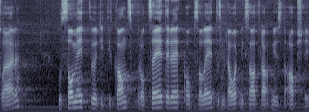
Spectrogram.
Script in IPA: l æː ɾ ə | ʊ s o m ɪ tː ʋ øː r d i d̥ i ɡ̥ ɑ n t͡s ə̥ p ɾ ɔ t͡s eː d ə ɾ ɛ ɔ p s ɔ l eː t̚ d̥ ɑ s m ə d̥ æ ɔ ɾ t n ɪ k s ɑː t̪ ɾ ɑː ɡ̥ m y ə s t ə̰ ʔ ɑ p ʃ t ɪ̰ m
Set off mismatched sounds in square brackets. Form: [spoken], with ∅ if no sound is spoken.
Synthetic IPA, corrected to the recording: l æː ɾ ə | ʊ s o m ɪ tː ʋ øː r d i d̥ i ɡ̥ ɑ n t͡s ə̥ p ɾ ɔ t͡s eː d ə ɾ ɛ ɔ p s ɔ l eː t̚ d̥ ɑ s m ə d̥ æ ɔ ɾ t n ɪ k s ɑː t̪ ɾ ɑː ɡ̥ m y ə s t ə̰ ʔ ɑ p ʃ t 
